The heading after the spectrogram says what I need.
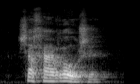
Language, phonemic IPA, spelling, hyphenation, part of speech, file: Dutch, /ˈsɑxaˌrozə/, sacharose, sa‧cha‧ro‧se, noun, Nl-sacharose.ogg
- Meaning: sucrose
